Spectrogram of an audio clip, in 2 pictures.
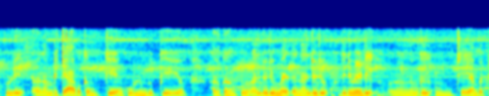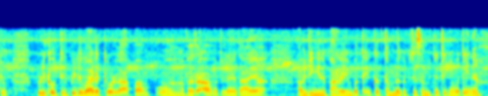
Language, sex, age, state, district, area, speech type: Malayalam, female, 18-30, Kerala, Kottayam, rural, spontaneous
